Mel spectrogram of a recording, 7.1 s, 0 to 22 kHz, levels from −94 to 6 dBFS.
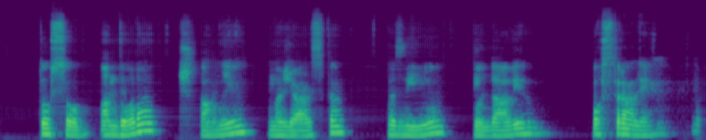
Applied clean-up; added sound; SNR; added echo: neural mask model DeepFilterNet 3.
